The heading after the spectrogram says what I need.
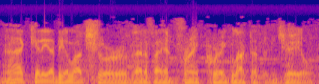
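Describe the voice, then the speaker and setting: A man's voice: sits low, fairly even intonation, moderate pace, close to an everyday voice. An actor playing a middle-aged, world-weary lawman in an old radio Western, speaking in a terse, dry, authoritative way. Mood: dry, wry. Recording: dull vintage radio recording with music.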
